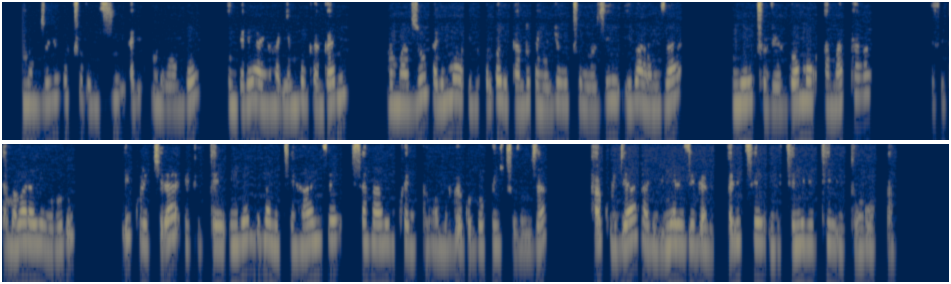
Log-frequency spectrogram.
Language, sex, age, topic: Kinyarwanda, female, 25-35, government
